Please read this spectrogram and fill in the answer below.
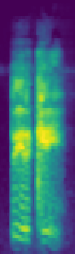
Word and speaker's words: perché: Words with the stress on the final syllable usually show it with an accent mark. Examples: città, c i t t a, city perché, p e r c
